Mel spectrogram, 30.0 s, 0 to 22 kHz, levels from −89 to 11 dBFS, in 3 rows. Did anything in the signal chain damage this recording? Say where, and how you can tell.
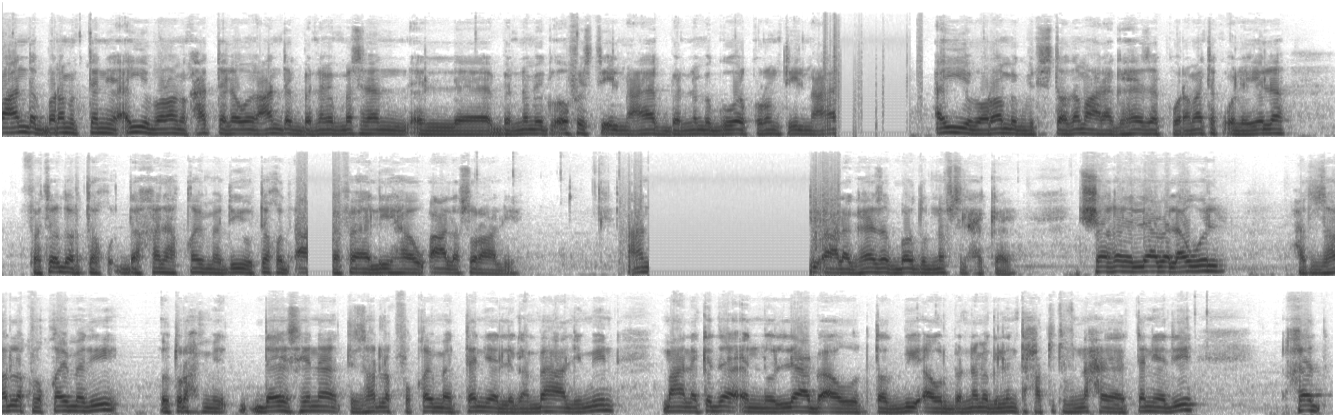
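Yes, an intermittent contact in the analogue wiring. The sound cuts out at 6.16–6.90 s, 12.21–12.54 s and 14.62–16.28 s, open for about 0.56, 0.19 and 1.2 s. A loose connection breaks and remakes, so the waveform drops to near-flat between crackle spikes, and the spectrogram shows broadband vertical streaks around empty gaps.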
